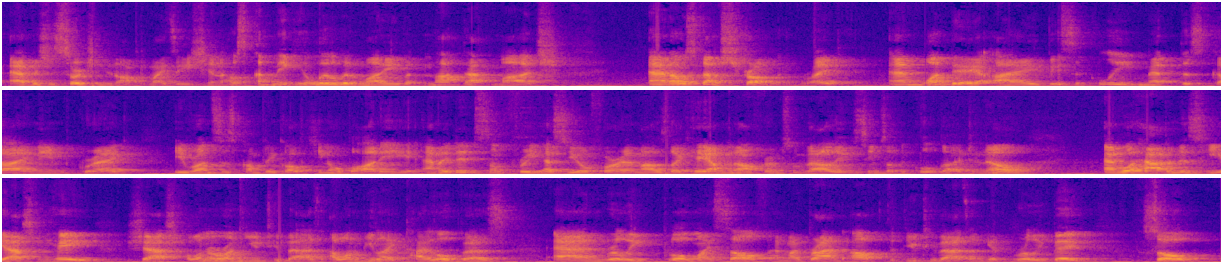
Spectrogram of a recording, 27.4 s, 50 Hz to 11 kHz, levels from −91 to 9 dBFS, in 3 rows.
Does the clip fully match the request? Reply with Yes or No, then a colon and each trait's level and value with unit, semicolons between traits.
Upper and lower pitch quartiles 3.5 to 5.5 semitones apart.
No: narrow, 2.6 semitones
